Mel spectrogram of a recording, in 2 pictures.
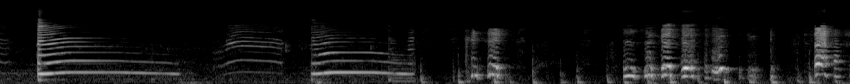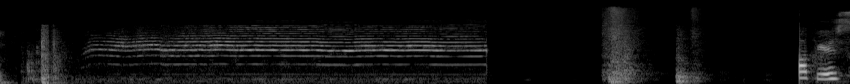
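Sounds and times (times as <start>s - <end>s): toddler giggling: 4.5s - 5.4s, 6.1s - 8.6s.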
